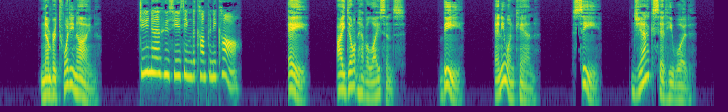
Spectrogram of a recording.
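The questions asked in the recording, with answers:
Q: Do you know who's using the company car?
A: C: Jack said he would.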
